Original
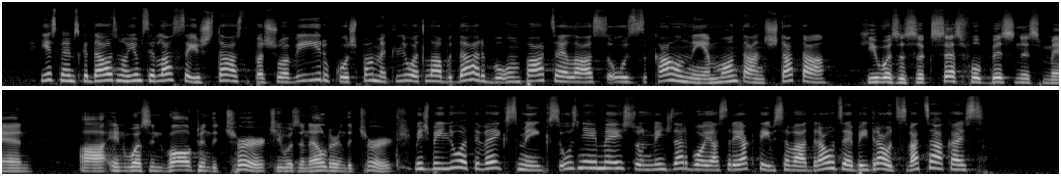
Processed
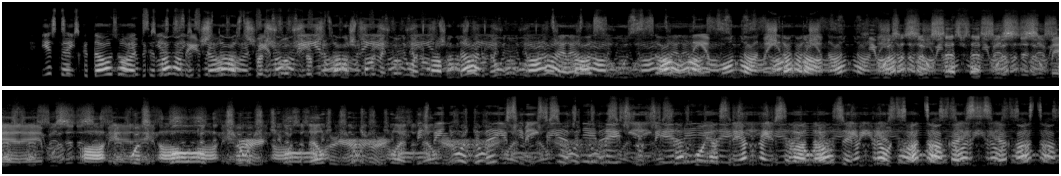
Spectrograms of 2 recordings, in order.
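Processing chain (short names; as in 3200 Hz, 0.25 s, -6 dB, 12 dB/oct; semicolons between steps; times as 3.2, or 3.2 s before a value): regenerating reverse delay 0.565 s, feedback 65%, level -3 dB; steep high-pass 760 Hz 48 dB/oct; 2.02–3.73 three-band squash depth 40%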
